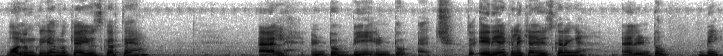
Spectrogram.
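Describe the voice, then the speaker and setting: A man teaching a science lesson, constantly asking the class questions and answering them himself, urging students to write fast and mixing English unit names into his talk. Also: high-pitched, lo-fi sound, a little hiss or hum. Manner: urges students to write quickly, calls them friend.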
